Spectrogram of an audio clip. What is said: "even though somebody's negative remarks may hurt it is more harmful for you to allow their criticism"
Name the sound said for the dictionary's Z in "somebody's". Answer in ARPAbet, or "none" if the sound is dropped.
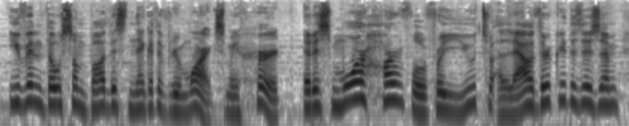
S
